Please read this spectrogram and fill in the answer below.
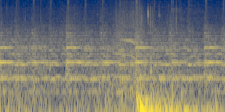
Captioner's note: caller cow calling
